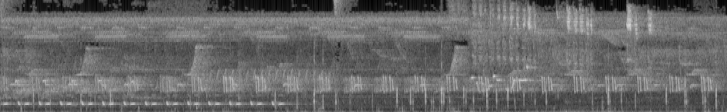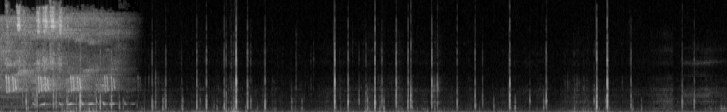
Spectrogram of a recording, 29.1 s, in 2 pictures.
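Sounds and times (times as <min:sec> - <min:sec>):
high chirp: 0:00.0 - 0:17.3.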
